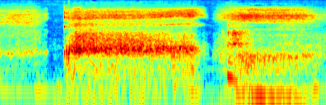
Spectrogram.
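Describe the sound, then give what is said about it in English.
Someone imitates heavy breathing right into the microphone: two long, loud, rasping breaths, one drawn in and one pushed out, breathy with a brief pause between them. “Is it really him breathing into the mic?”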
